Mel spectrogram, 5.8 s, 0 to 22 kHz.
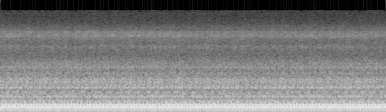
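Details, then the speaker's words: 24-valve Cummins diesel after installing DDP 50hp nozzles (4200 psi pop) to cure idle miss, Quadzilla tuner: steady low even clatter at about 850 rpm idle versus factory 900, no misses or hunting; normal idle. "I noticed the idol is remarkably lower with with these nozzles 250 horsepower nozzles on there or what factory is that 900 rpm now we're out like 850"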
